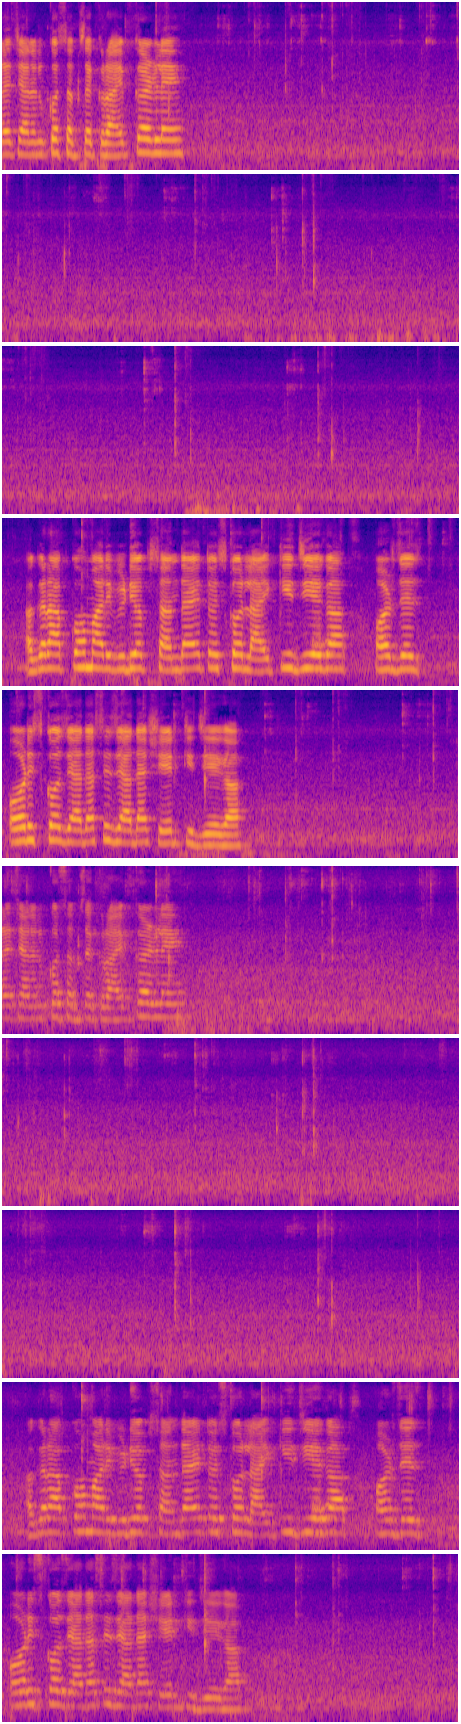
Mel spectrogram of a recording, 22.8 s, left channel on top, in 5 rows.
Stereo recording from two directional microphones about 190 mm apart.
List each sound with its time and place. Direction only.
0.0 s a woman's voice: 55° left (ahead or behind)
13.9 s a woman's voice: 55° left (ahead or behind)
